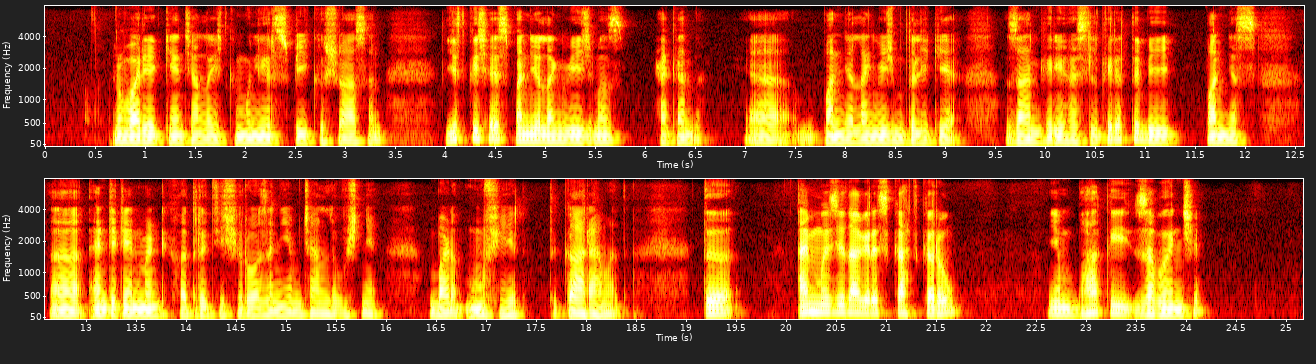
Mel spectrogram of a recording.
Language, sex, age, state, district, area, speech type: Kashmiri, male, 30-45, Jammu and Kashmir, Anantnag, rural, spontaneous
